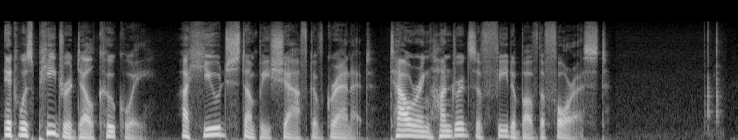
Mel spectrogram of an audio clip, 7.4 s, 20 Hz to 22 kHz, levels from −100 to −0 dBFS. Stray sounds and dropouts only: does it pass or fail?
fail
